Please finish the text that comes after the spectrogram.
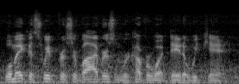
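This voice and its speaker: An actor playing a decisive military starship commander in a video game, brisk and commanding. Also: male voice, lowish voice, background noise, lightly acted. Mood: resolute.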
